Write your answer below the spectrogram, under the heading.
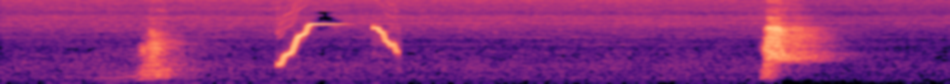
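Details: Schipperke × Chihuahua mix puppy, one of a pair of littermate sisters, alarmed at its own shadow: a short bark, a quick rising-then-falling squeaky tone, then another sharp bark after a pause.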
